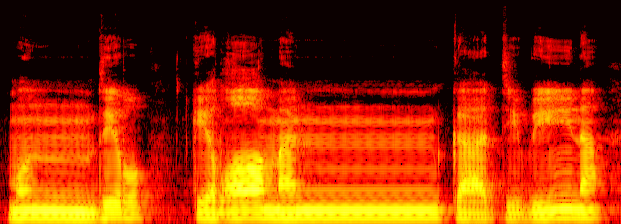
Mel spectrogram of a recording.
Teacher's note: نون ساکن کے بعد حروف اخفا میں سے زال آیا تو نون کی آواز کو ناک میں چھپا کر پڑھ رہے ہیں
